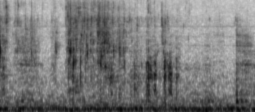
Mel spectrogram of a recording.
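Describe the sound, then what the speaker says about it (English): Water trickles and drips as gloved hands are rinsed beside a worm composting grow bag, a faint, close splashing with uneven little spatters. "I'm also going to rinse off my gloves here."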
